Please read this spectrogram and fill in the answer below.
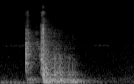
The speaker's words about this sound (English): You open one of the doors on the left and pull me inside.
